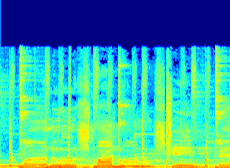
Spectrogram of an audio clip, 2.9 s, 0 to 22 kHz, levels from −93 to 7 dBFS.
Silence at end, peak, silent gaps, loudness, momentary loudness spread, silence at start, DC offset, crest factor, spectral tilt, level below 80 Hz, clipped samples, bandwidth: 0 s; -2 dBFS; none; -17 LUFS; 3 LU; 0 s; under 0.1%; 14 dB; -4.5 dB/octave; -32 dBFS; under 0.1%; 16.5 kHz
